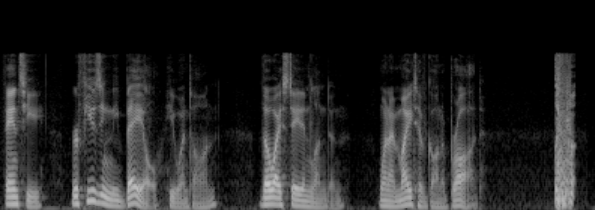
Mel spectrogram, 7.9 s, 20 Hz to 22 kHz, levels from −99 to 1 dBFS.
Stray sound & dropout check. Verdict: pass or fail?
fail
